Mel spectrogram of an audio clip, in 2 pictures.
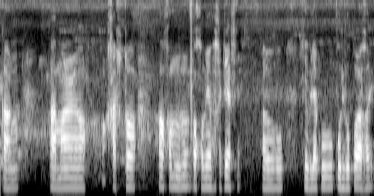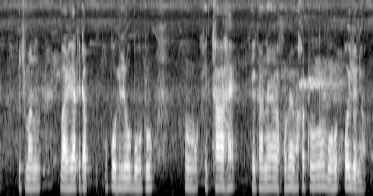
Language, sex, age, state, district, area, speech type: Assamese, male, 45-60, Assam, Jorhat, urban, spontaneous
